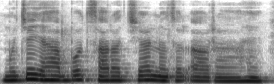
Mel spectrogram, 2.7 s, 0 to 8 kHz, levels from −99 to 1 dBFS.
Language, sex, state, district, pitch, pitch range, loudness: Hindi, male, Arunachal Pradesh, Longding, 145 Hz, 130-155 Hz, -13 LUFS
